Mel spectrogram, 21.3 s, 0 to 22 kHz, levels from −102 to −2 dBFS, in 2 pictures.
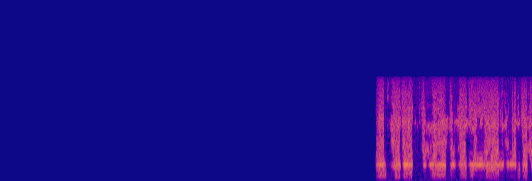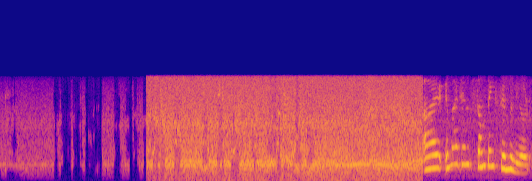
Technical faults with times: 13.56-19.09 mu-law and A-law mixed up

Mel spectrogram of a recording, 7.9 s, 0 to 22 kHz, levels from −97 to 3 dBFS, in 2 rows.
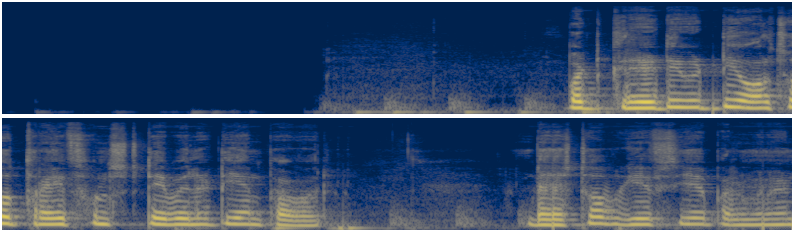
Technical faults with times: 2.50-2.55 overlapping chunks
3.55-3.60 overlapping chunks
4.60-4.65 overlapping chunks
5.65-5.70 overlapping chunks
6.70-6.75 overlapping chunks
7.75-7.80 overlapping chunks

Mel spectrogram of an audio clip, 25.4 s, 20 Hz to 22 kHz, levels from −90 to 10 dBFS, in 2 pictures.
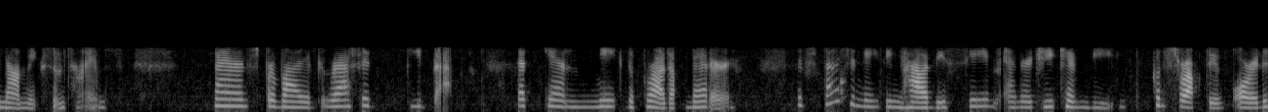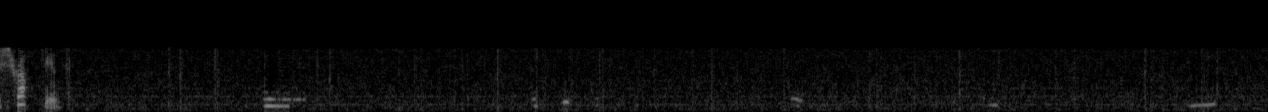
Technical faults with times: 0.00-25.36 G.723.1 codec

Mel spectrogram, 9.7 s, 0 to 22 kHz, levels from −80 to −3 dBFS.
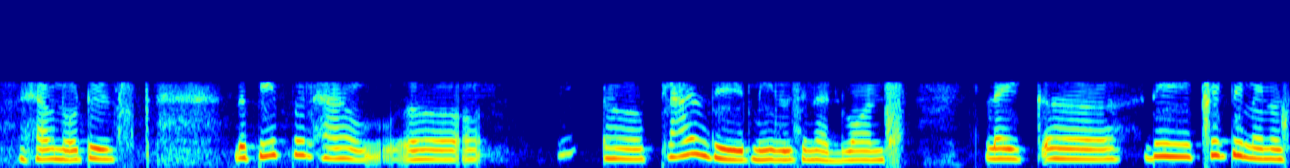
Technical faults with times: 0.00-9.68 aliasing

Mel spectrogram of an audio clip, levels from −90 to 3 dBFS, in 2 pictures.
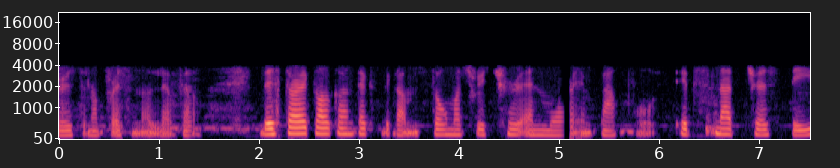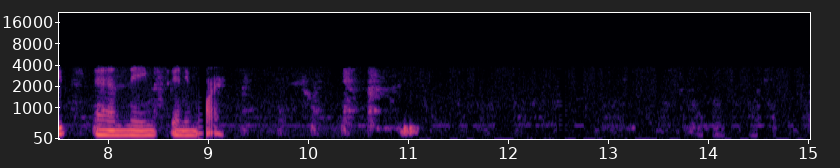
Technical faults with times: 1.29-1.33 packet loss with pitch repetition
5.00-5.22 packet loss with pitch repetition
8.91-8.99 packet loss with pitch repetition
12.50-12.60 packet loss with pitch repetition

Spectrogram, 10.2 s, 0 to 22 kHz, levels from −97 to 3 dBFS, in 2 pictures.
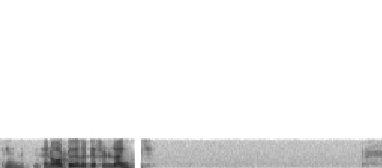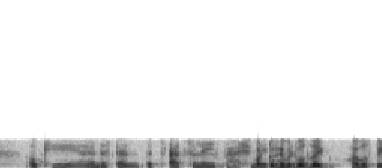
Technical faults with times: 1.74-1.87 packet loss with pitch repetition
6.27-6.29 packet loss with pitch repetition
8.23-8.25 packet loss with pitch repetition

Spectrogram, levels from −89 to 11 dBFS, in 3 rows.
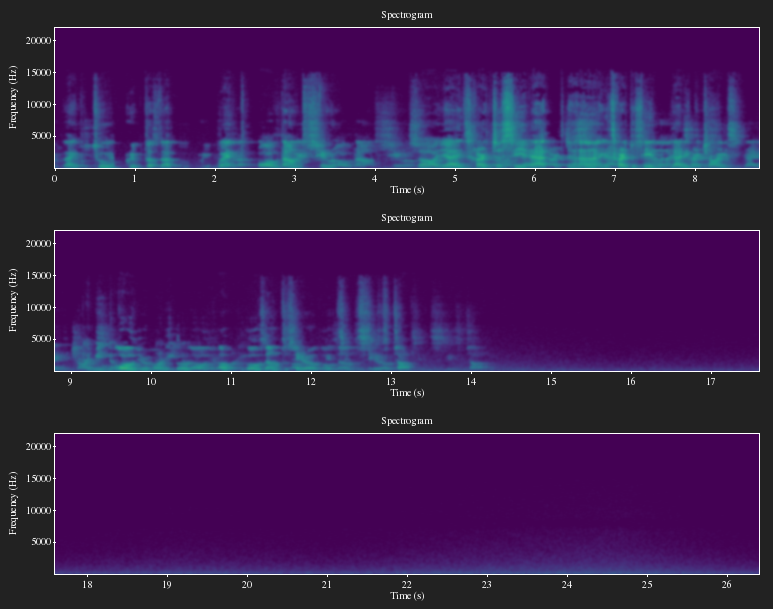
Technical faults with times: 0.00-1.08 echo leak
1.48-2.54 echo leak
3.00-4.53 echo leak
5.47-9.48 echo leak
10.06-14.29 echo leak

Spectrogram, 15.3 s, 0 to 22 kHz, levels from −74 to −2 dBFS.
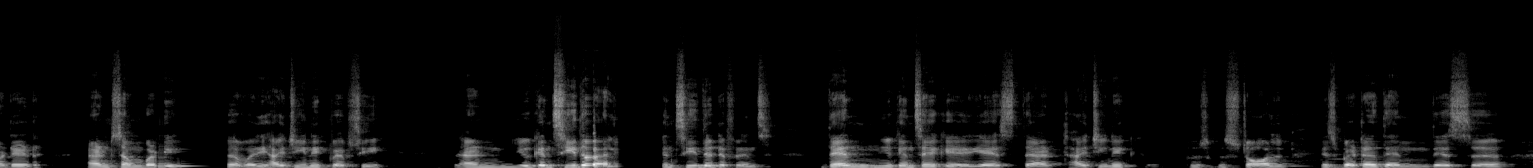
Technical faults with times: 1.43-1.82 repeated packet loss (robotic sound)
1.82-2.29 long network dropout
5.83-6.09 repeated packet loss (robotic sound)
6.17-6.64 long network dropout

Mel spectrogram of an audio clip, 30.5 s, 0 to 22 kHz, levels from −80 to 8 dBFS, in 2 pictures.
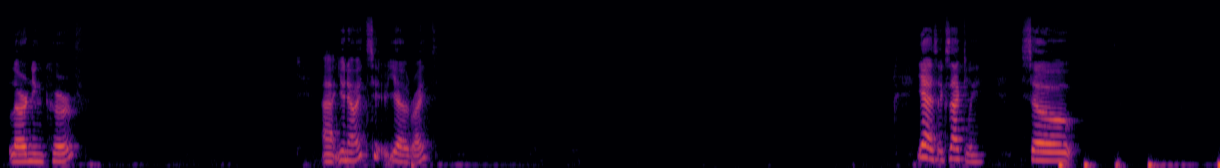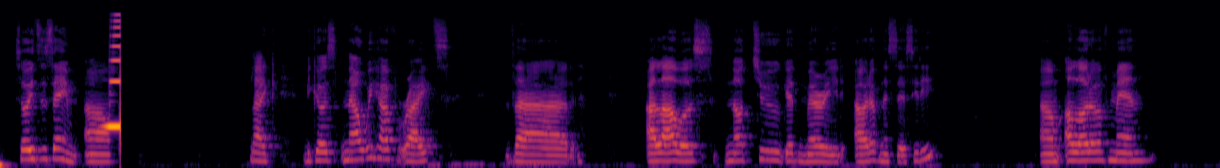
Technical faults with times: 16.46-16.99 unstable filter

